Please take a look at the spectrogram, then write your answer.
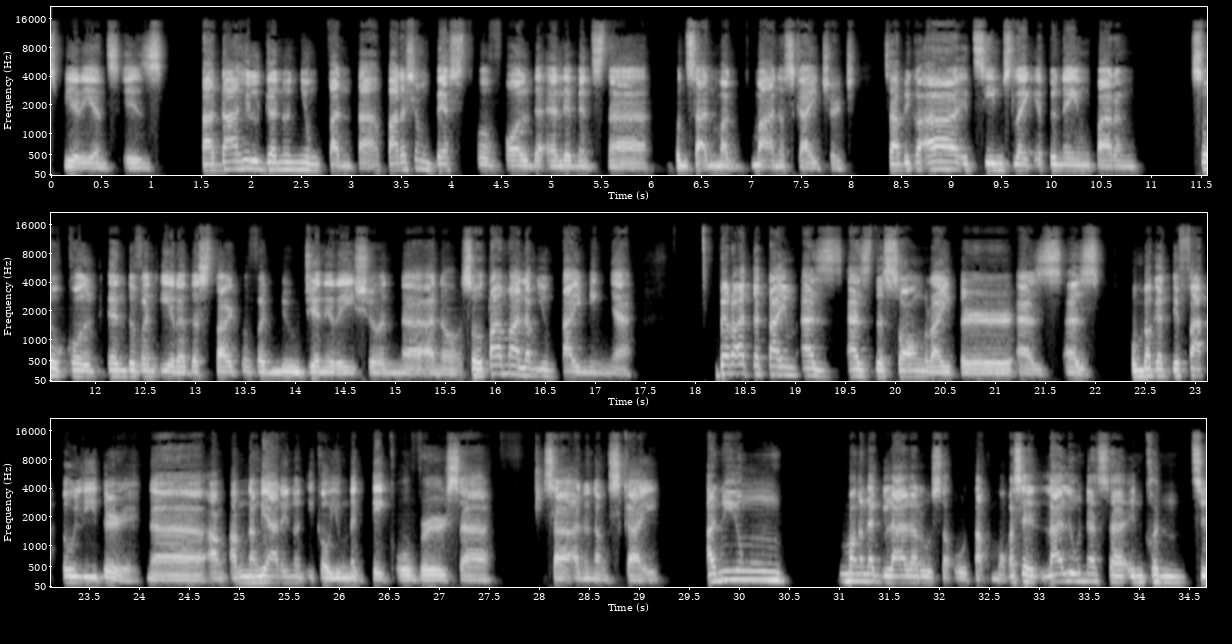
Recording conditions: video call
